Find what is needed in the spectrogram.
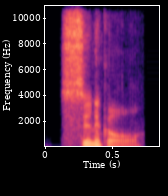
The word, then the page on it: cynical: British English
